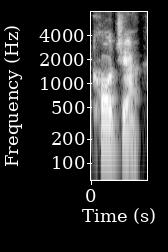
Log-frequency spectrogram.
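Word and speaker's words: Kudus: incredibly accurate J says kadua sounds like Coda not that hard I'm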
